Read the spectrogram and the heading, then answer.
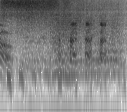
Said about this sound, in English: What was that? Was that a drop? Was that like a race car sound effect? Yeah, that was our race car sound effect.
